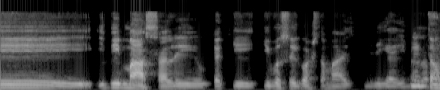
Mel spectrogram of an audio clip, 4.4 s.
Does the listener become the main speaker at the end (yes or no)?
yes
